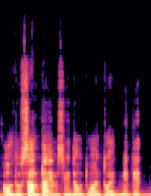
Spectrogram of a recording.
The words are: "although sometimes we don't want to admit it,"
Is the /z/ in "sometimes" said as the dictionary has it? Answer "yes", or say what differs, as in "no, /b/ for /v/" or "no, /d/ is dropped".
no, /s/ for /z/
